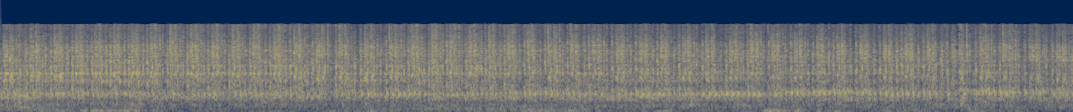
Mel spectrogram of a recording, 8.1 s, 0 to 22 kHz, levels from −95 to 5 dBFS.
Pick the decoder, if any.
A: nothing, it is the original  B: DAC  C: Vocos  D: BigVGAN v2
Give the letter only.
D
